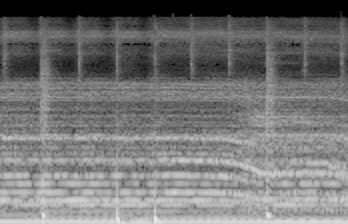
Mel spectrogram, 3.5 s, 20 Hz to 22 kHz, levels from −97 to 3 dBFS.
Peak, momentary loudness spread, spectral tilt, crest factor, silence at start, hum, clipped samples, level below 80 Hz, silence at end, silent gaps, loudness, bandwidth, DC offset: 0 dBFS; 1 LU; -6 dB/octave; 14 dB; 0 s; none; under 0.1%; -16 dBFS; 0 s; none; -15 LUFS; 15 kHz; under 0.1%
